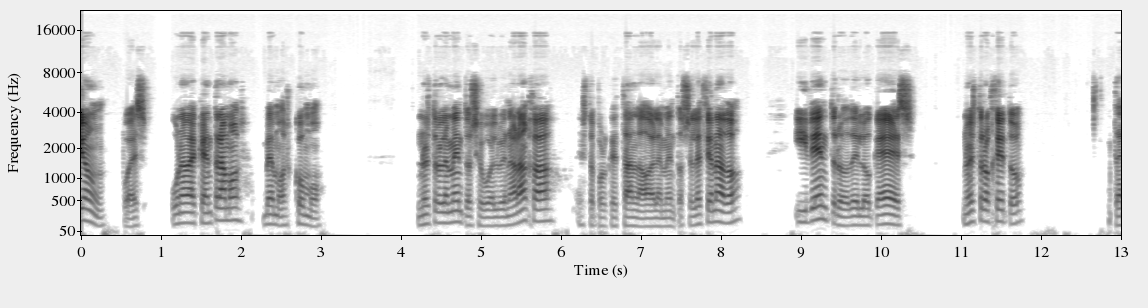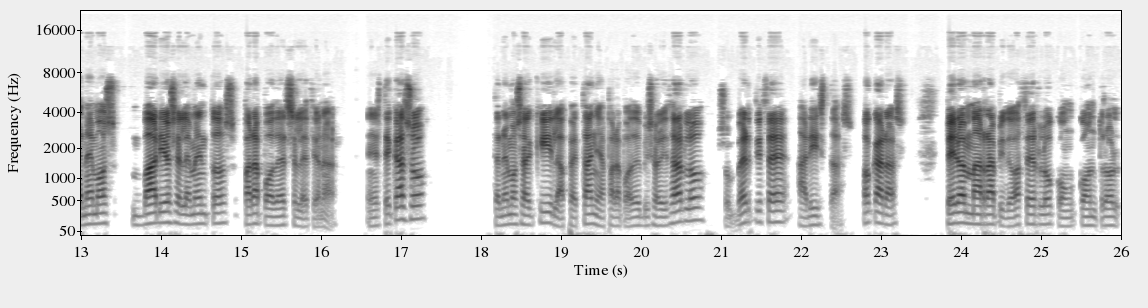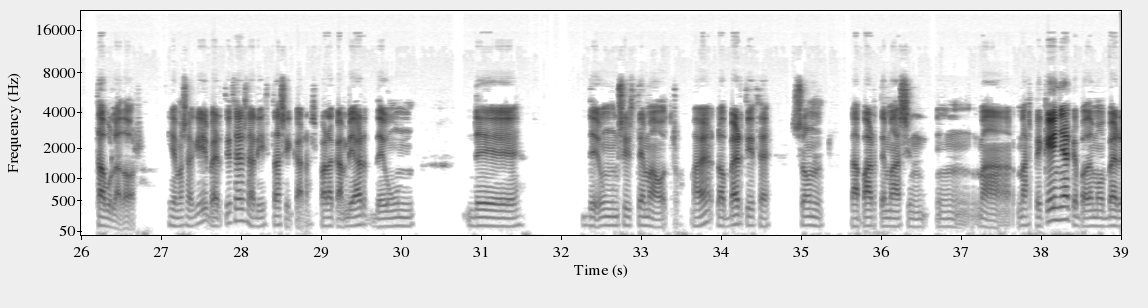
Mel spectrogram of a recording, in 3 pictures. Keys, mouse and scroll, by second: 1.5 click, 3.1 ctrl+middle click, 4.3 shift+middle click, 5.8 a, 10.0 shift+middle click, 11.3 middle click, 13.4 right click, 14.6 right click, 26.0 ctrl+Tab, 29.2 click, 29.9 right click, 30.7 ctrl+Tab, 31.2 click, 31.8 right click, 34.3 ctrl+Tab, 34.9 click, 35.2 right click, 36.2 g, 36.8 right click.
